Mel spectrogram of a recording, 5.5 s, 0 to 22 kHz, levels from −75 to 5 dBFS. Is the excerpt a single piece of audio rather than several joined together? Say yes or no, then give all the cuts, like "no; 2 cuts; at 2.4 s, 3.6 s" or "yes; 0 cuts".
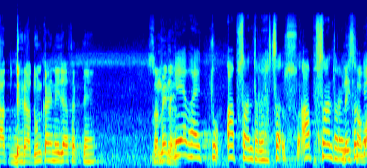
yes; 0 cuts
